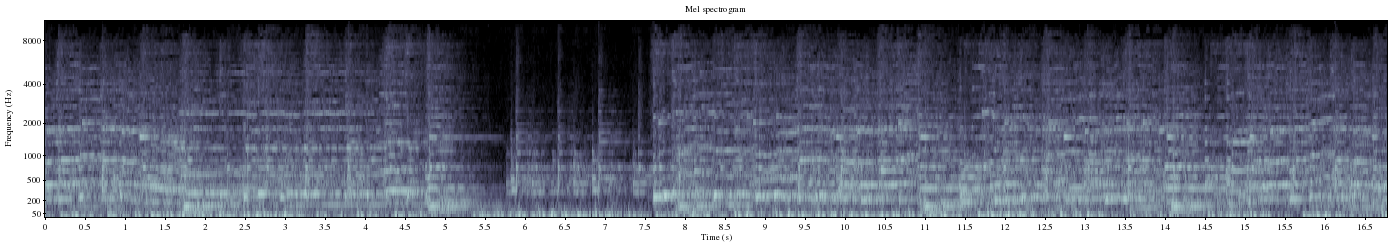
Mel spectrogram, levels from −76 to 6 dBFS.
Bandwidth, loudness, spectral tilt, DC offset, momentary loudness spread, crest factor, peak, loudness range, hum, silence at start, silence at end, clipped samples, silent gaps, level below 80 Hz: 10.5 kHz; -23 LUFS; -5.5 dB/octave; under 0.1%; 9 LU; 14 dB; -6 dBFS; 4 LU; none; 0 s; 0 s; under 0.1%; none; -32 dBFS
